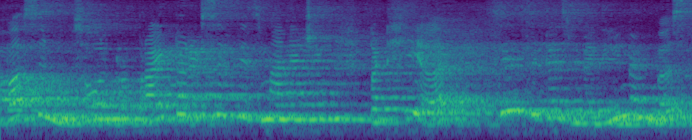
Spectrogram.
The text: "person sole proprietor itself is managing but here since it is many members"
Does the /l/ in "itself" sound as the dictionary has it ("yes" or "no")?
no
